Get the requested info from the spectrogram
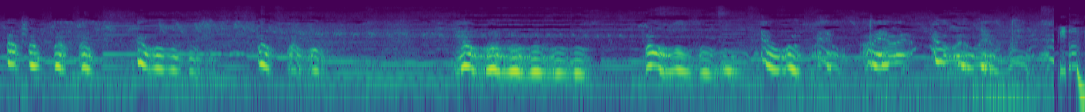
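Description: Dogs barking and yelping in short clusters of calls whose pitch bends and drops, over background music with steady held notes.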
